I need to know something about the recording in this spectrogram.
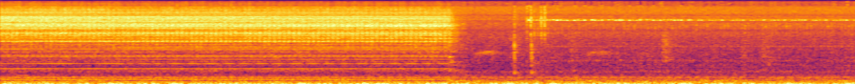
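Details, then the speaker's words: Camera slider drive gives a thin, steady high chirping screech like a cricket over a low hum for about four and a half seconds, then cuts out; owner wonders whether the motor or the belt is the cause, unconfirmed. "that why is it screeching like that don't you guys hear that isn't that weird like the chirping yeah trying to figure out why that's the noise I was hearing I wonder if that's the motor or if it has something to do with the belt"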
